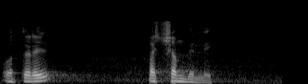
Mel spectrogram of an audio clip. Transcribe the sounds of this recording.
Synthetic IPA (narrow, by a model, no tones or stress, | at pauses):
ot̪ːɐɾe | pɐt͡ʃʰːɐmd̪ilːḭ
